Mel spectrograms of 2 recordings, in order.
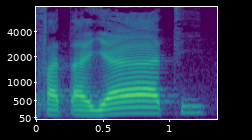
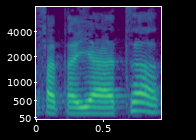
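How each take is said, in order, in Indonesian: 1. Kata ini berakhir dengan vokal 'i'. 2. Kata ini berakhir dengan vokal 'a'. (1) "innal fatayati" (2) "bukan fatayata"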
